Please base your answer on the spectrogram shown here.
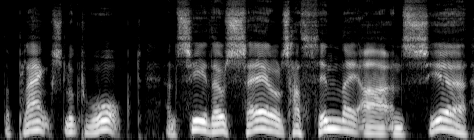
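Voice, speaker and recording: A man's voice: mid-range voice, animated, slow pace, dry recording, pitched above the performer's own voice. Hearty old hermit for verse storytelling, acted by a man: pious, exclamatory, commanding, very dry close sound. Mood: wondering. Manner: exclamatory, archaic wondering speech.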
